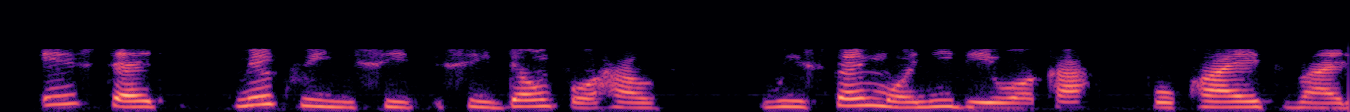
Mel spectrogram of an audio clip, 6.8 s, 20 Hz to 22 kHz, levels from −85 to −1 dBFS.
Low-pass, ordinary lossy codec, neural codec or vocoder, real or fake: 3.6 kHz; none; none; real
